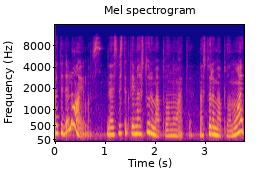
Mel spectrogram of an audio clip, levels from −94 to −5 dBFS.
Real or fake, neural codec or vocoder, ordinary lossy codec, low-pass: real; none; Opus, 64 kbps; 10.8 kHz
